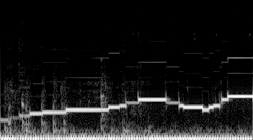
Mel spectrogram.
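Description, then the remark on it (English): Electrical tones heard while testing a smart plug work lamp with the Seeing AI recognize light Siri shortcut: a thin, steady whine that climbs in pitch in small steps, dips briefly, then rises again over a low constant hum with a few soft clicks. “You can hear the tones. They're almost non-existent, but now they're turning up.”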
